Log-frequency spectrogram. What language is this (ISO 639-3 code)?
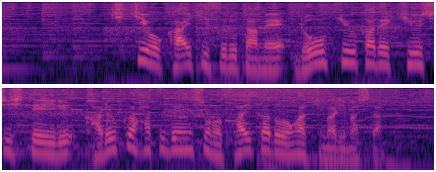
jpn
